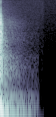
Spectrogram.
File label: BONUS BD, Drums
